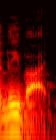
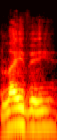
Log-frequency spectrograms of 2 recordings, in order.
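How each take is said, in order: First: The name is pronounced with English pronunciation. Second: The name is pronounced with Hebrew pronunciation. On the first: "in English we say Levi" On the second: "In Hebrew we say Levi"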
